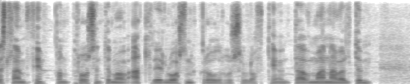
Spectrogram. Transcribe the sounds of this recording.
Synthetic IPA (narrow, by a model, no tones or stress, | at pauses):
st̪aʏmfɪm̥t̪ɔnpʰɾoːwsɛnt̪ʏmava̰t̪lɾɪlɔːsɪnkɾoːwðʏɾ̥huːsalɔft̪ʰːɛʏmt̪avmaːnavœlt̪ʏm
